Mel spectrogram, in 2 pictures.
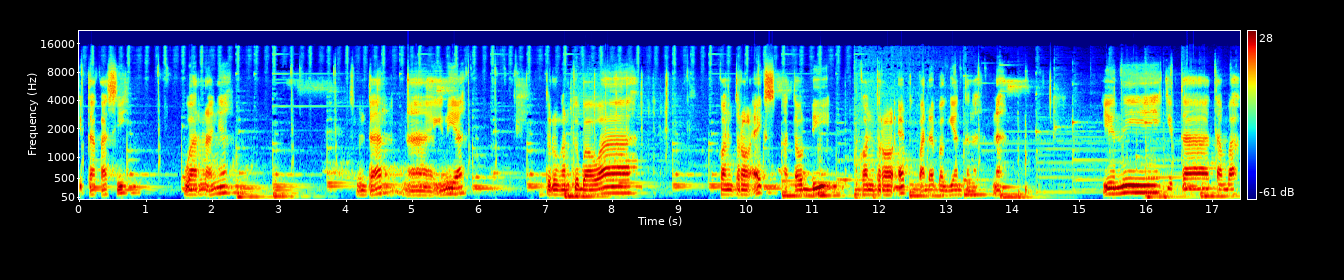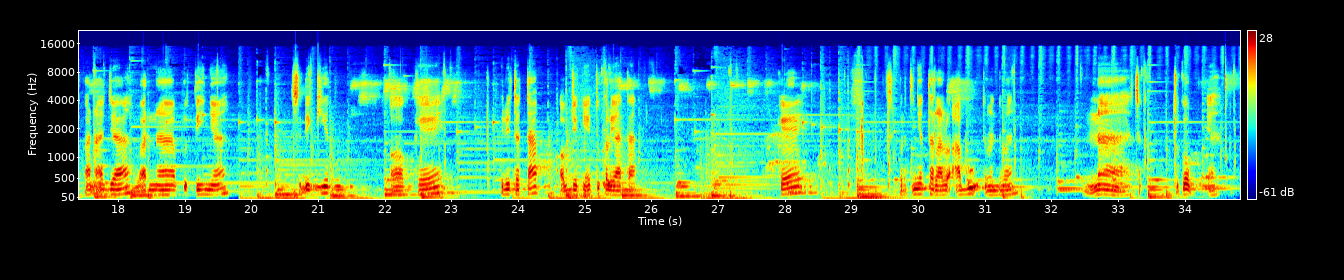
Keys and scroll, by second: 4.7 ctrl+z, 5.4 x, 7.6 ctrl+[, 7.8 ctrl+[, 7.9 ctrl+[, 8.2 ctrl+[, 9.9 ctrl+x, 12.6 ctrl+f.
